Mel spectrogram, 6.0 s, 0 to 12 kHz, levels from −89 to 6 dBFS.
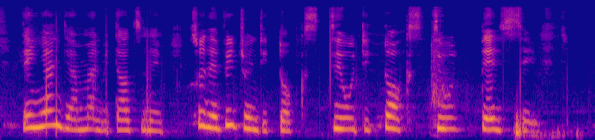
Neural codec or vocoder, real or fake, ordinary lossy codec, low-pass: vocoder, 22.05 kHz, 80 mel bands, Vocos; fake; none; 9.9 kHz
